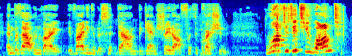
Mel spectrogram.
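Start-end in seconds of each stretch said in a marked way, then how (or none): 4.0-5.1 loud, high, slow challenge; stern inquiry. A narrator's reading. Hostess confronting an unexpected late visitor, stern and loud. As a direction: demand it sternly, voice raised and drawn out. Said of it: "with a sternly inquiring look".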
